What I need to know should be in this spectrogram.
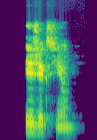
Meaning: ejection
- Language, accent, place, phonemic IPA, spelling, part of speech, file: French, France, Lyon, /e.ʒɛk.sjɔ̃/, éjection, noun, LL-Q150 (fra)-éjection.wav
